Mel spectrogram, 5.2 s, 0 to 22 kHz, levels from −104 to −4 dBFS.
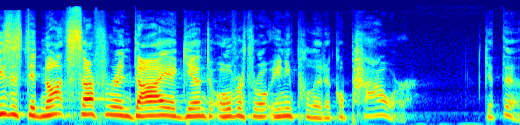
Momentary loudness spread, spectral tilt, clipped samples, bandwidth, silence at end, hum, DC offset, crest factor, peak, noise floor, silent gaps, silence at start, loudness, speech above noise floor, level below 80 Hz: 17 LU; -4.5 dB/octave; under 0.1%; 17.5 kHz; 0 s; none; under 0.1%; 20 dB; -4 dBFS; -70 dBFS; none; 0 s; -22 LUFS; 47 dB; -70 dBFS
